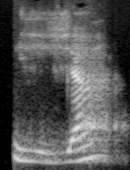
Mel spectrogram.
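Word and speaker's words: ìyá: That same word can be pronounced as Iya, meaning do mi. That the tone is do mi, and it means mother.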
